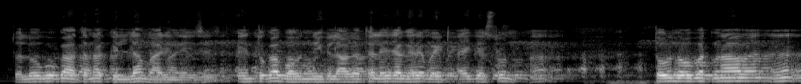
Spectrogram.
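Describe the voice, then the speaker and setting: Noticeable background noise sits behind this speaker. He is a man with a fairly high voice. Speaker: Islamic preacher giving a sermon. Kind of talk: religious sermon with humorous anecdotes. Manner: lively, conversational, humorous.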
